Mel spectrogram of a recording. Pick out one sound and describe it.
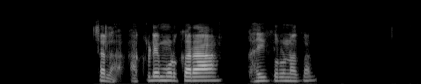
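A man speaks briefly and calmly into a microphone.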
